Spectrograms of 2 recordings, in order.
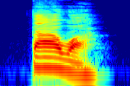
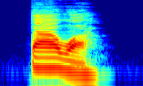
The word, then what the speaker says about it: tawa: Tawanan is spelled as T-A-W-A-N-A-N. It means to laugh at someone or something. Tawanan comes from the root word tawa. Tawa. Tawa. Which is spelled as T-A-W-A.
